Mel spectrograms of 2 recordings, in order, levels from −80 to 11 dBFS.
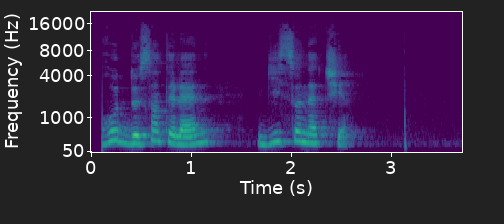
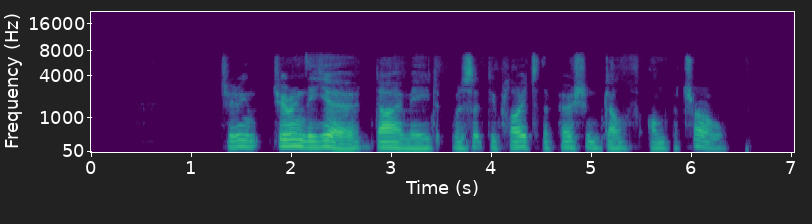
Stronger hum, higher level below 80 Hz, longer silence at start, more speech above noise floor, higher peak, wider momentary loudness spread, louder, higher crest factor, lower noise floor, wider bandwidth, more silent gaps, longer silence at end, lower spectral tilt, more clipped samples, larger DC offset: neither; second, -80 dBFS vs -52 dBFS; second, 0.1 s vs 1.3 s; second, 39 dB vs 55 dB; second, -14 dBFS vs -4 dBFS; about the same, 15 LU vs 13 LU; second, -29 LUFS vs -24 LUFS; about the same, 18 dB vs 20 dB; second, -67 dBFS vs -78 dBFS; first, 16 kHz vs 7.6 kHz; neither; first, 1.1 s vs 0.7 s; second, -4.5 dB/octave vs -6.5 dB/octave; neither; neither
